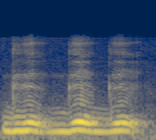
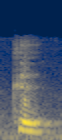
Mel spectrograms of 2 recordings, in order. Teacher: these Korean consonants do not vibrate as much as English consonants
